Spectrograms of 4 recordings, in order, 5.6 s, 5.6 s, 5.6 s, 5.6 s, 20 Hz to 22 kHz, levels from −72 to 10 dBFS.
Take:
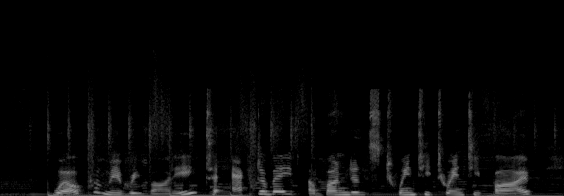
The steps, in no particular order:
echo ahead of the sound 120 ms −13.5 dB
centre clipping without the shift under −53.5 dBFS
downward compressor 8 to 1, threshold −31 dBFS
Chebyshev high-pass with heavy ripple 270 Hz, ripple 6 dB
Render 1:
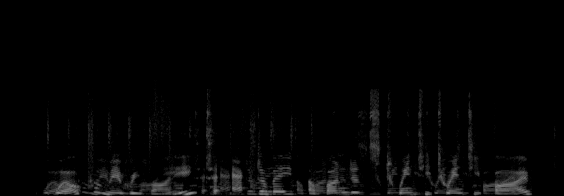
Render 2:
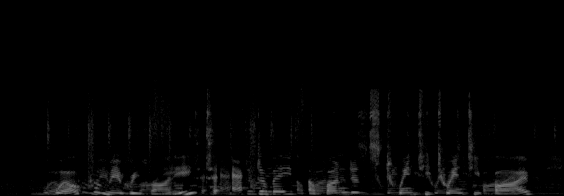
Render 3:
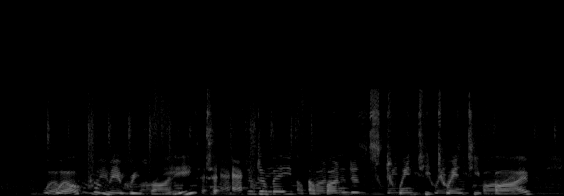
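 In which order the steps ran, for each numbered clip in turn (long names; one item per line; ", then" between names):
Chebyshev high-pass with heavy ripple, then centre clipping without the shift, then downward compressor, then echo ahead of the sound
downward compressor, then echo ahead of the sound, then centre clipping without the shift, then Chebyshev high-pass with heavy ripple
centre clipping without the shift, then echo ahead of the sound, then downward compressor, then Chebyshev high-pass with heavy ripple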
